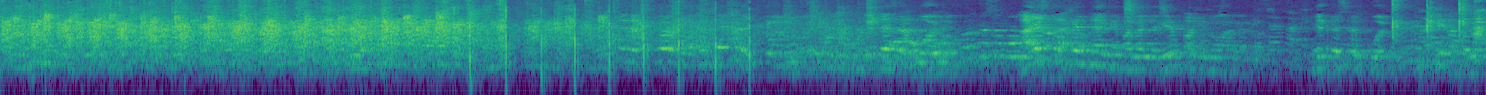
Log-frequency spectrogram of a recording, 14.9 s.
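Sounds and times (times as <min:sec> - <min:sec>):
crowd applauding at a protest: 0:00.0 - 0:08.9
murmur of voices: 0:00.0 - 0:14.8.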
